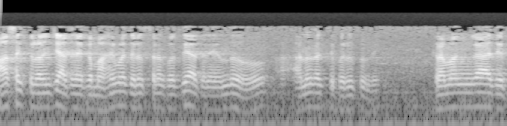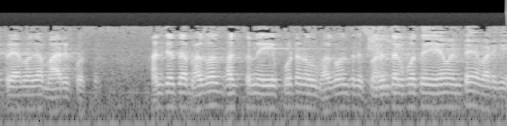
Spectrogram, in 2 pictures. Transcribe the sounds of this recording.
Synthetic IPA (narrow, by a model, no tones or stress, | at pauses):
aːsɐk̚t̪iloːnuɲt͡ʃiɐt̪ɐniɔkːɐmɐɦimɐt̪elust̪unɐkod̪ːiɐt̪ɐniend̪oː | ɐnuɾɐk̚t̪ipeɾuɡut̪und̪i | kɾɐmɐŋɡaːɐd̪ipɾɛːmɐɡaːmaːɾipoːt̪und̪i | ɐ̰nd̪ɛːt̪ɐbʱɐɡɐʋɐt̪̚bʱɐkt̪unipuːʈɐnuʋubʱɐɡɐʋɐnt̪unismɐɾint͡ʃ̪ɐkɐpoːt̪e̞ːeːmɐɳʈe̞ːʋaːʈiki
